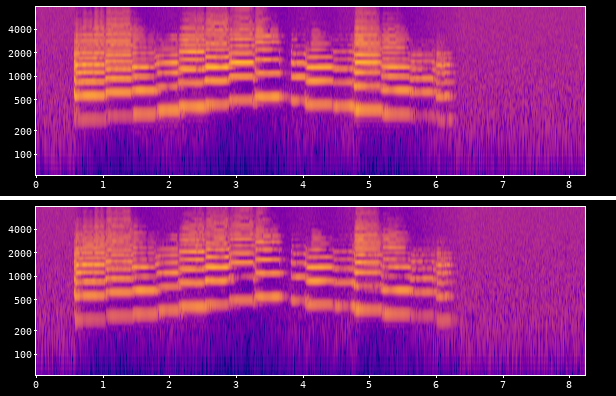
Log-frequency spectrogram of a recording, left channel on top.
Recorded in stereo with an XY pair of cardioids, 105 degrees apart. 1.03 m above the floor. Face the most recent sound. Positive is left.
turn(degrees=30)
